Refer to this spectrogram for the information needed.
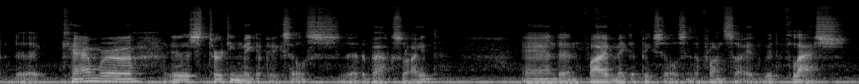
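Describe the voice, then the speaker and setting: Noticeable background noise runs through the clip. The speaker moves at a fairly slow pace. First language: non-native English speaker. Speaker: phone reviewer. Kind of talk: casual talk to camera. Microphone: phone near.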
